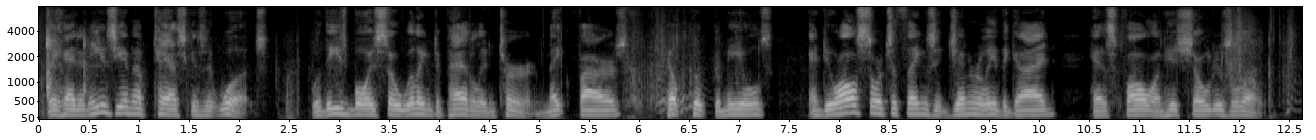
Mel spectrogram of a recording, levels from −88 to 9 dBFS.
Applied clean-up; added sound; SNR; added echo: neural mask model RNNoise.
